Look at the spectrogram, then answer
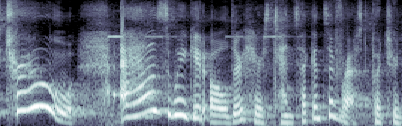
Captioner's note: timer beeps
